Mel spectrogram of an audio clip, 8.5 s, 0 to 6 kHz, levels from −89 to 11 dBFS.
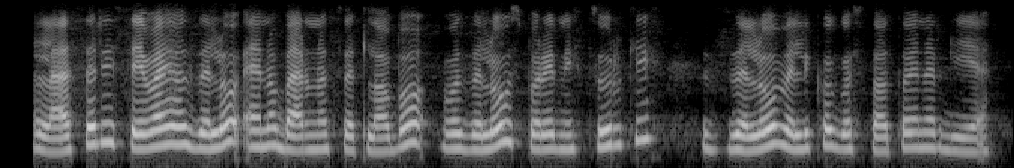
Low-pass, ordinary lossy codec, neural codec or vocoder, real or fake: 5.4 kHz; Opus, 24 kbps; none; real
